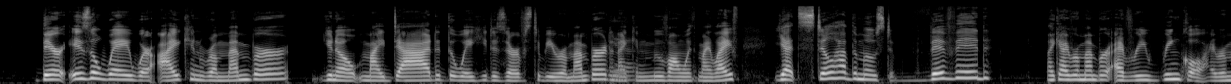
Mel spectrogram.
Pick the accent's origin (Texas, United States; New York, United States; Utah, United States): Utah, United States; Easton and I grew up in Utah, so religion scares me.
